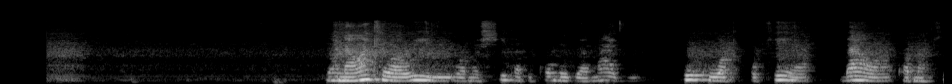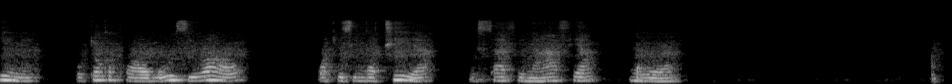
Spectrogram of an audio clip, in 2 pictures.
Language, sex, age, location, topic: Swahili, female, 18-24, Dar es Salaam, health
